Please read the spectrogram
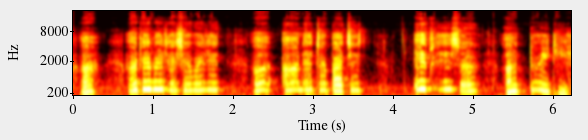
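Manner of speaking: put-on very high toddler babble; baby voice. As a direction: squeak it out like a tiny baby. Baby Lucy speaking, toddler voice.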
